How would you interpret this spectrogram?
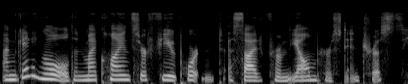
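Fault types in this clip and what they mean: Skip ahead: at about 1.73 s the speech jumps forward with no gap, because a stretch of about 0.4 s was discarded while later audio was already queued, so the sound on either side of the cut is spliced almost directly together.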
